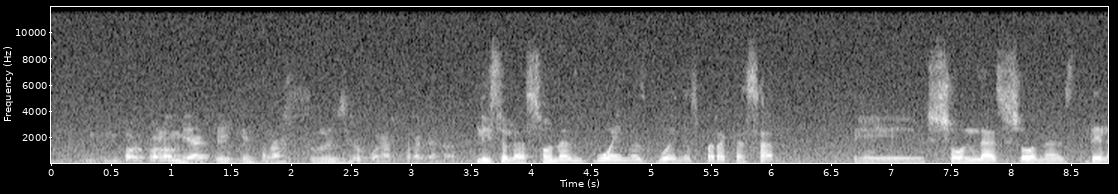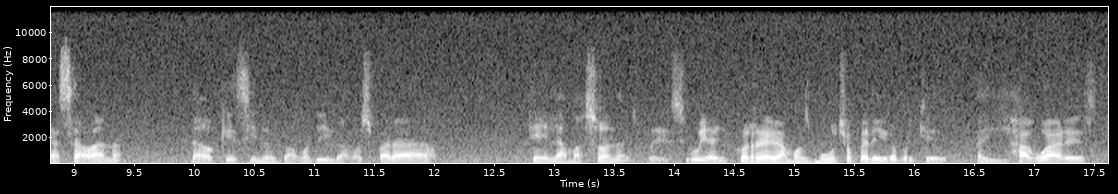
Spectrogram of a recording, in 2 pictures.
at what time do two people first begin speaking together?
none

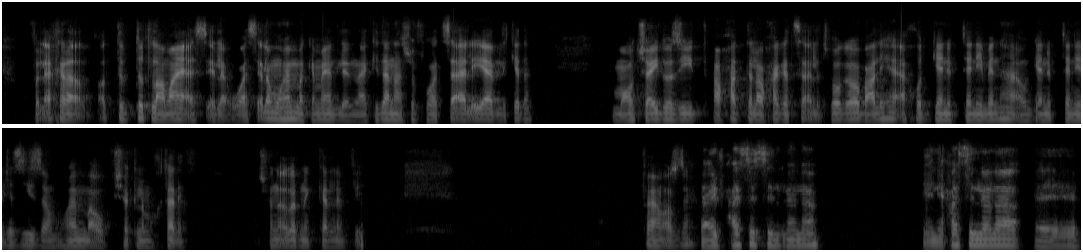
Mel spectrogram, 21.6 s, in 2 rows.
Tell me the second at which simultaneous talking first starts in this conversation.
none

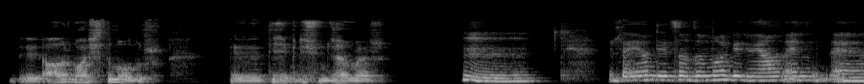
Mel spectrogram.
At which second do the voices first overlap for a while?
none

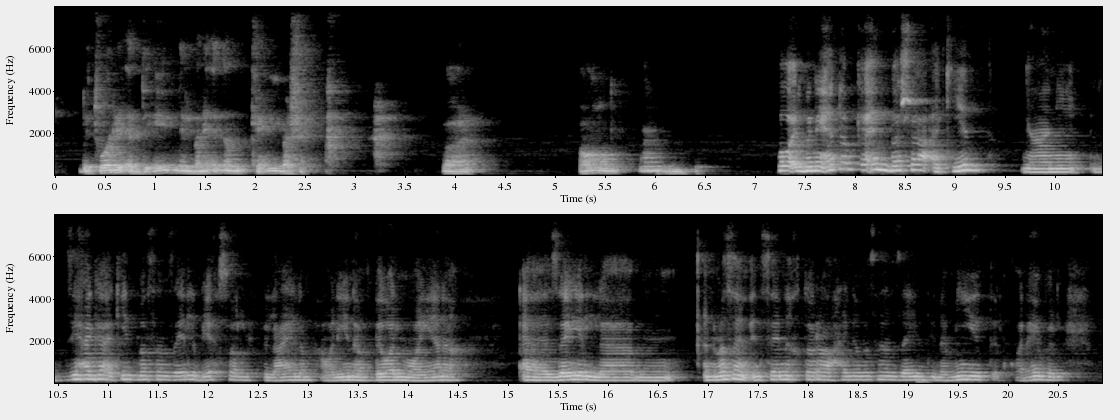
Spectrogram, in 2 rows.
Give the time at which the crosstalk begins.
none

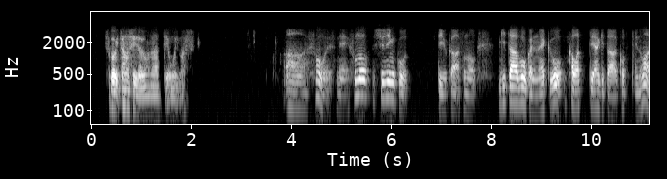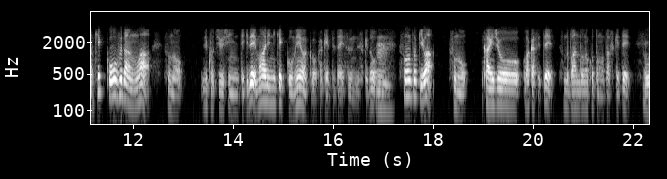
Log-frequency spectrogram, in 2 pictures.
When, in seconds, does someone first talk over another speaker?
none

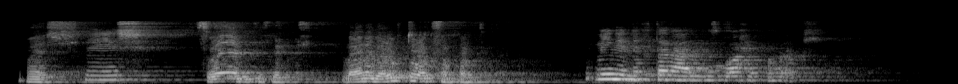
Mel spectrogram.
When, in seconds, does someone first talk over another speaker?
none

